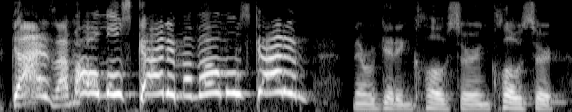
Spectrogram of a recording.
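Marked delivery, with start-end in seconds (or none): 0.1-2.3 very high excited voice; squeaky cub. Acted. Cub driver nearly catches the garbage truck, high squeaky excitement. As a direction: squeal it to the others. Junior Bear chasing the truck.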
